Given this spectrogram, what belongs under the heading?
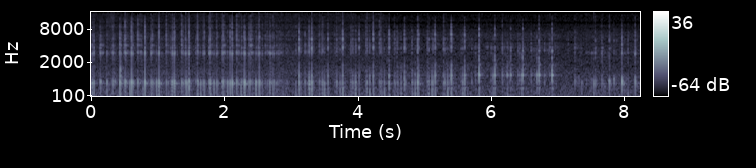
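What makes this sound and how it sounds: Fingernails tap and scratch the outside of a medium, hollow, empty bamboo salad bowl held in the hands. A quiet, steady stream of quick, dry clicks carries a short hollow ring around 625 Hz, with faint scratching between the taps.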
